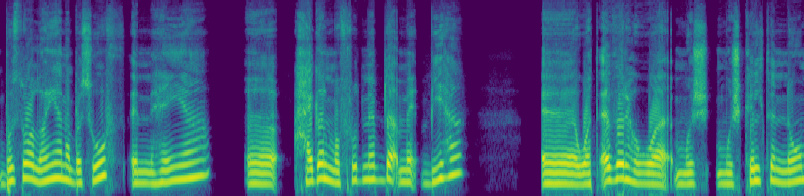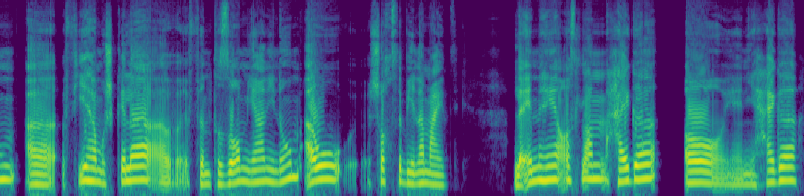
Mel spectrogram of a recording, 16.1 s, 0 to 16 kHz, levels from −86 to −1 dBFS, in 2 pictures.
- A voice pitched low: No, high, 195 Hz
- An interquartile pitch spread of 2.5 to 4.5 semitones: No, average, 4.9 semitones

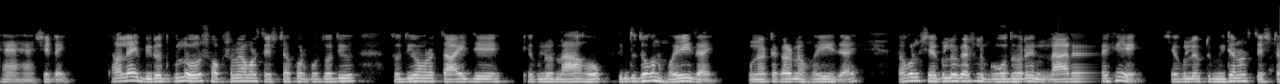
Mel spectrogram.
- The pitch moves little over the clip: No, average, 3.1 semitones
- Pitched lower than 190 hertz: Yes, low, 135 Hz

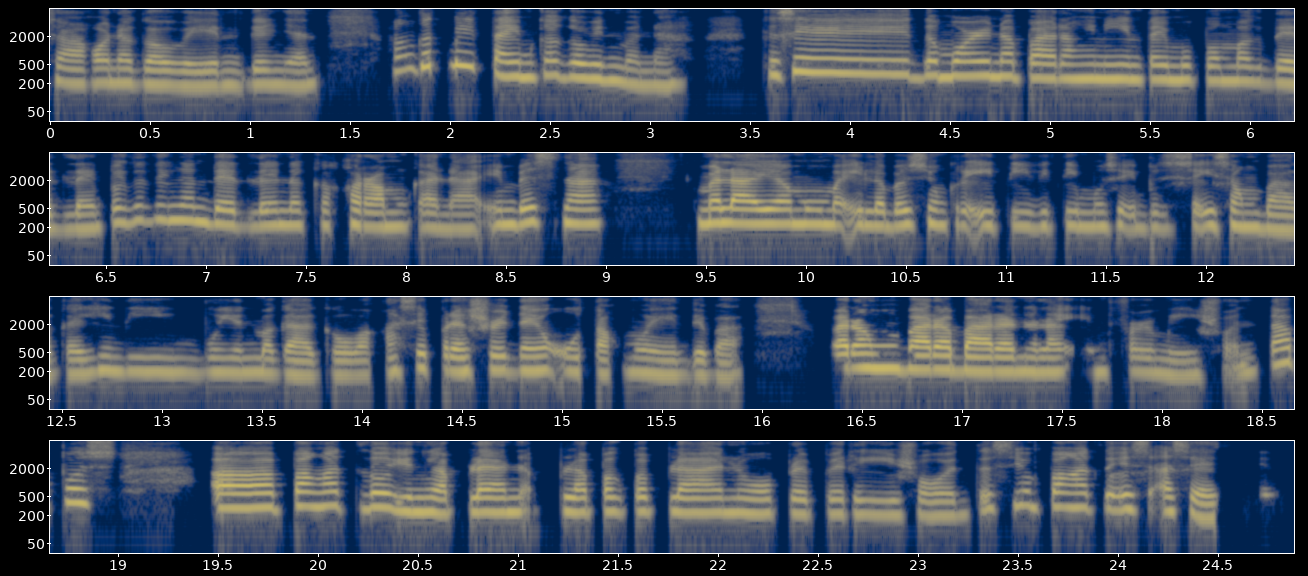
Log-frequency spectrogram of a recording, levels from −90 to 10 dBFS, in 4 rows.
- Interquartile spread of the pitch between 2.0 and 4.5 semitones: Yes, average, 4.2 semitones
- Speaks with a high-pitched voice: Yes, high, 225 Hz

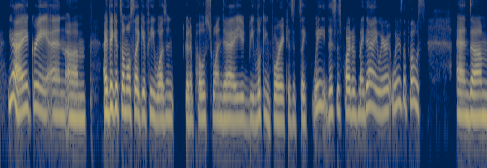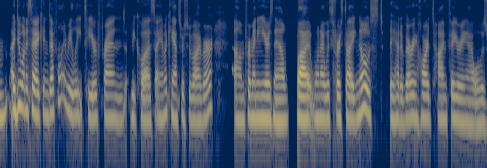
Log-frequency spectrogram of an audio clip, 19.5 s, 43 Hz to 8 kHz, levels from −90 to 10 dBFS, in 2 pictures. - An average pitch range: Yes, average, 3.4 semitones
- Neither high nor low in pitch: No, high, 205 Hz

